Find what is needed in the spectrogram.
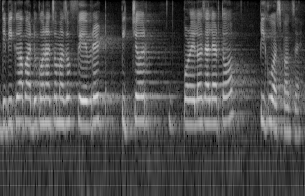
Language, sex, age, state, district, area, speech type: Goan Konkani, female, 18-30, Goa, Bardez, urban, spontaneous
